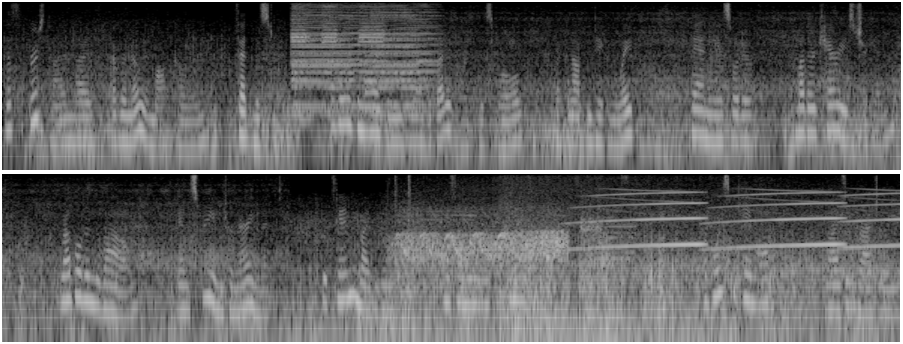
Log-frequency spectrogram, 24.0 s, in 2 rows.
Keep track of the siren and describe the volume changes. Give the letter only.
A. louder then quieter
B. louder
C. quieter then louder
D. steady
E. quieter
D.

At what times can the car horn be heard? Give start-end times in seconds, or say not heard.
3.8-5.9, 19.6-20.4.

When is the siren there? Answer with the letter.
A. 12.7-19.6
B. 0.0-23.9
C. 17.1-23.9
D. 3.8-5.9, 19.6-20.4
C.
